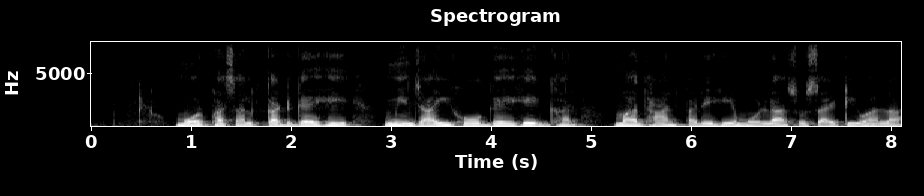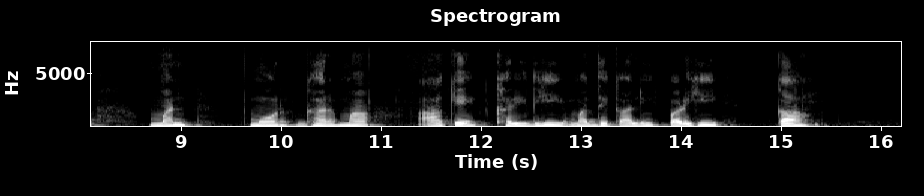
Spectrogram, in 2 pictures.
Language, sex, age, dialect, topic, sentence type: Chhattisgarhi, male, 60-100, Central, agriculture, question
